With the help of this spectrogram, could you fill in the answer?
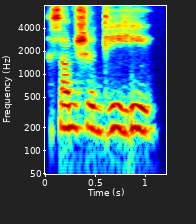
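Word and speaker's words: संशुद्धिः: might be wrong, but when there's a ra at the end of a line in a shloka, I think it's pronounced as ihi. So like it's abhayam sattva samshuddhihi, from what I have learned.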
